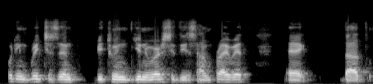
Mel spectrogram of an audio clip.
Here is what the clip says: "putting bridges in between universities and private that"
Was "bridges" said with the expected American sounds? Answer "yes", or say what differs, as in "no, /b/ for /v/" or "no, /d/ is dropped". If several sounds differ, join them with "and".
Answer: no, /tʃ/ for /dʒ/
